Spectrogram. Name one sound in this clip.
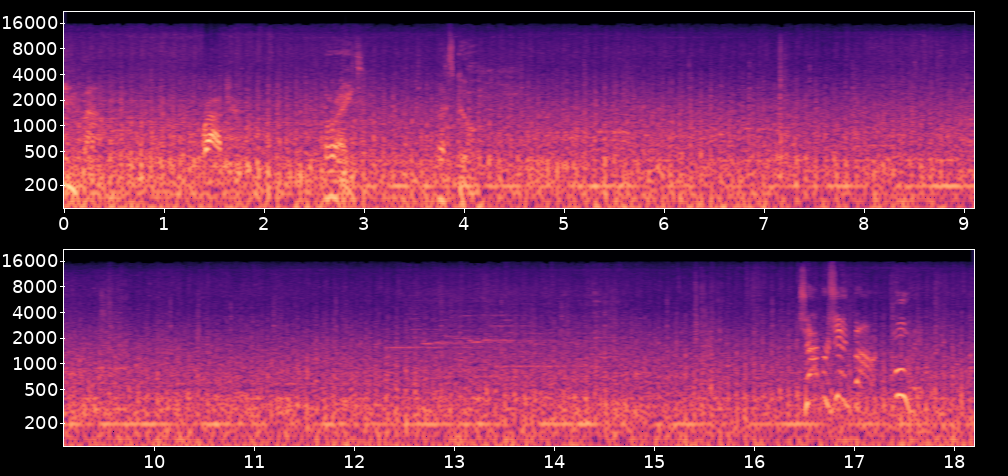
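A man speaks tersely over a radio.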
